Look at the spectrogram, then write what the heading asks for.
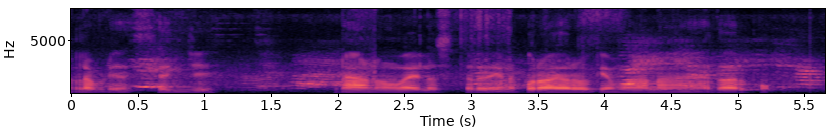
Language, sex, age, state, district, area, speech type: Tamil, male, 45-60, Tamil Nadu, Sivaganga, rural, spontaneous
